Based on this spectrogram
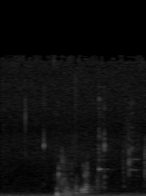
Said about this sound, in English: Just going to grab a sip of my juice.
